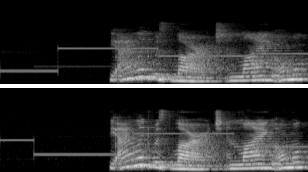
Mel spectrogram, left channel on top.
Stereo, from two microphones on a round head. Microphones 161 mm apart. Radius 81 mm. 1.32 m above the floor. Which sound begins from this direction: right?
A woman speaking, at 1.1 s.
